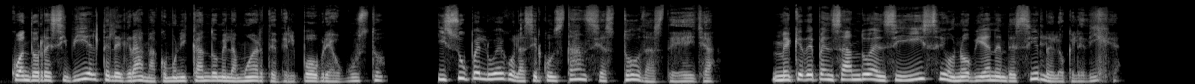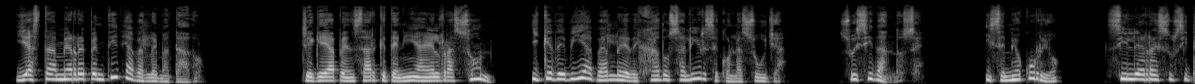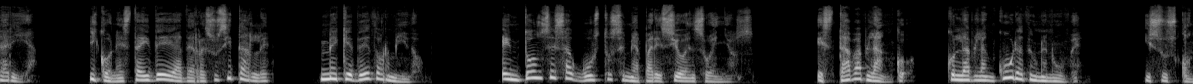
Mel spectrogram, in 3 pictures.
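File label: female, Argentinian Spanish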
